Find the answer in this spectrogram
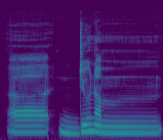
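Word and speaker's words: δύναμαι: I believe it's pronounced dunamai. I could be wrong there.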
